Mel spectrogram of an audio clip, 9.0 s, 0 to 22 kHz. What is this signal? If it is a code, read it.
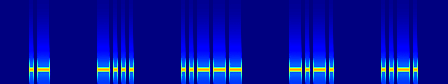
Morse code, heard as a keyed tone, about 15 wpm, spaced as for 7 wpm, 700 Hz. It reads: AB2CF
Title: USA Call Signs - 5 Characters - 4x Character Spacing - 15wpm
